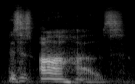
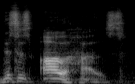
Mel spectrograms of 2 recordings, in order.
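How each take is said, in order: First: 'Our' is reduced to a short 'ah'. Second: 'Our' is said fully, like 'hour'. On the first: "now the other one" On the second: "the full thing our"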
